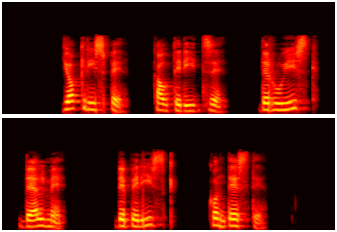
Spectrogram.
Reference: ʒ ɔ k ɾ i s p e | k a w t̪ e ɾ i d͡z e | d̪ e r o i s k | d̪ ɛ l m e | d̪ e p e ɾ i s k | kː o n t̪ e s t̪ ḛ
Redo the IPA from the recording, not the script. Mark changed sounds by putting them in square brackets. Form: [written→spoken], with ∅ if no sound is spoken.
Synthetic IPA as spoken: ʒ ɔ k ɾ i s p e | k a w t̪ e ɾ i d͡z e | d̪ e r [o→u] i s k | d̪ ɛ l m e | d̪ e p e ɾ i s k | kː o n t̪ e s t̪ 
